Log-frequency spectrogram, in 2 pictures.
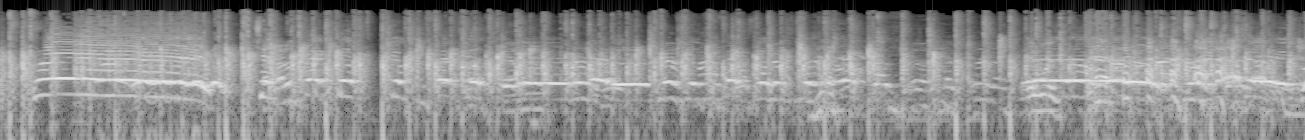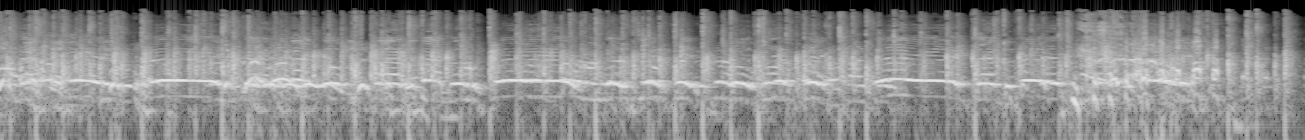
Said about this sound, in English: More applause, right, thank you.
